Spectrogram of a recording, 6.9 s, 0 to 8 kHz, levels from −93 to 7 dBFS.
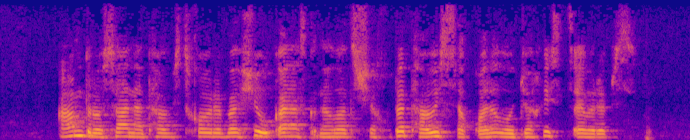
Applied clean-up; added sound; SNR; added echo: none; none; none; none.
